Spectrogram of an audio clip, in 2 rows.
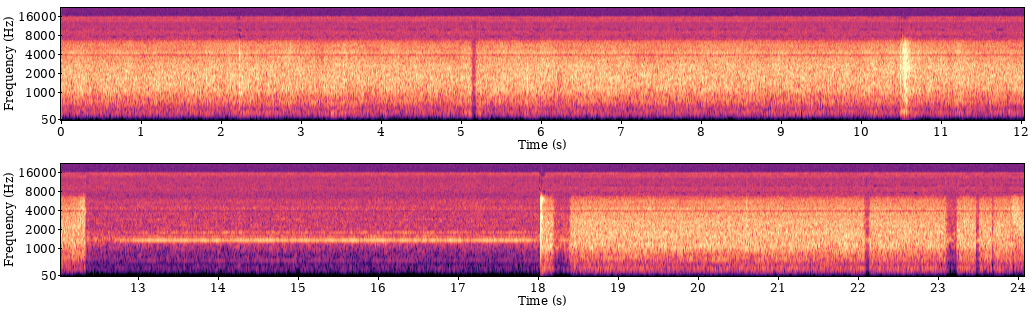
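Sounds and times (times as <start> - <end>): audio line hiss: 0.0 - 24.0
thin steady tones: 0.0 - 24.0
click: 2.2 - 2.4, 18.0 - 18.2.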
